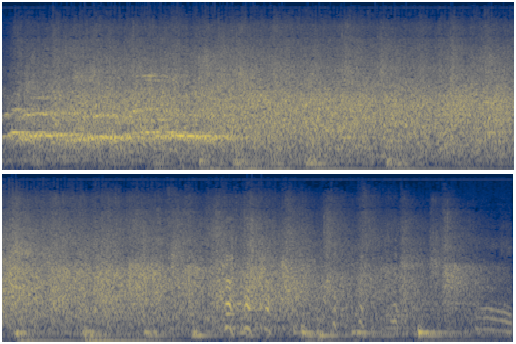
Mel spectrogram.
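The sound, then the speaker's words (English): A rowdy crowd gives a loud, big Irish welcome to a speaker with applause mixed with whoops and cheers, strongest at the start and gradually tapering over several seconds. “Guys, please put your hands together and increase the volume. A big Irish welcome.”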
